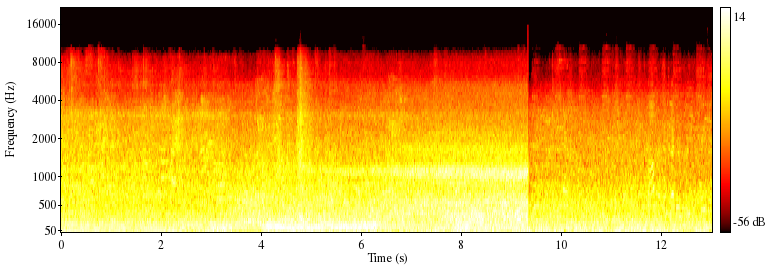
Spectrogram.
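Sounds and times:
electric train rumbling: 0:00.0 - 0:13.0
high steady whine: 0:03.3 - 0:09.4.

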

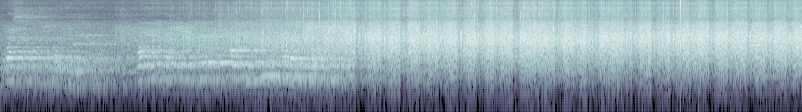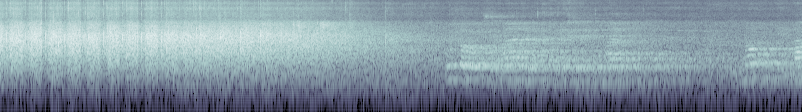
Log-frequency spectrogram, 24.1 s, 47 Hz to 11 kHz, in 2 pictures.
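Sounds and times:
crowd applauding: 0:01.8 - 0:18.5.

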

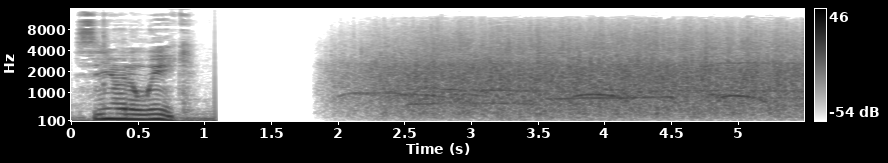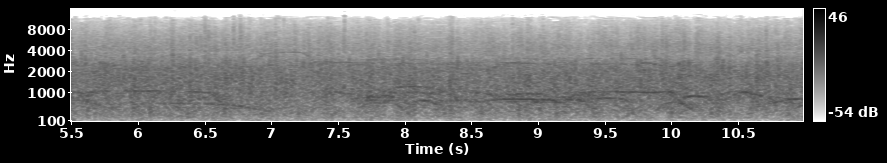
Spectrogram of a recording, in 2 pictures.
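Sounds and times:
crowd applauding: 0:01.8 - 0:10.9.

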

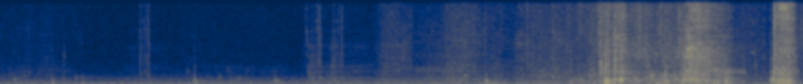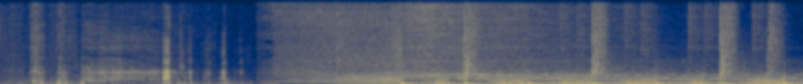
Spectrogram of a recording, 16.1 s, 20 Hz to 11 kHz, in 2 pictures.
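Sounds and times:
background music: 0:10.6 - 0:16.0.

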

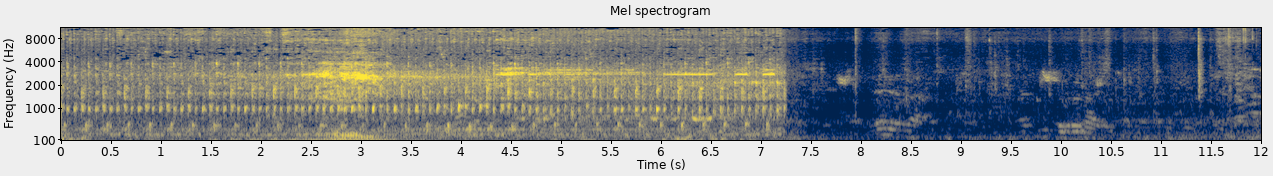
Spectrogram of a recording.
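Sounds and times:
even mechanical beat: 0:00.0 - 0:07.3.

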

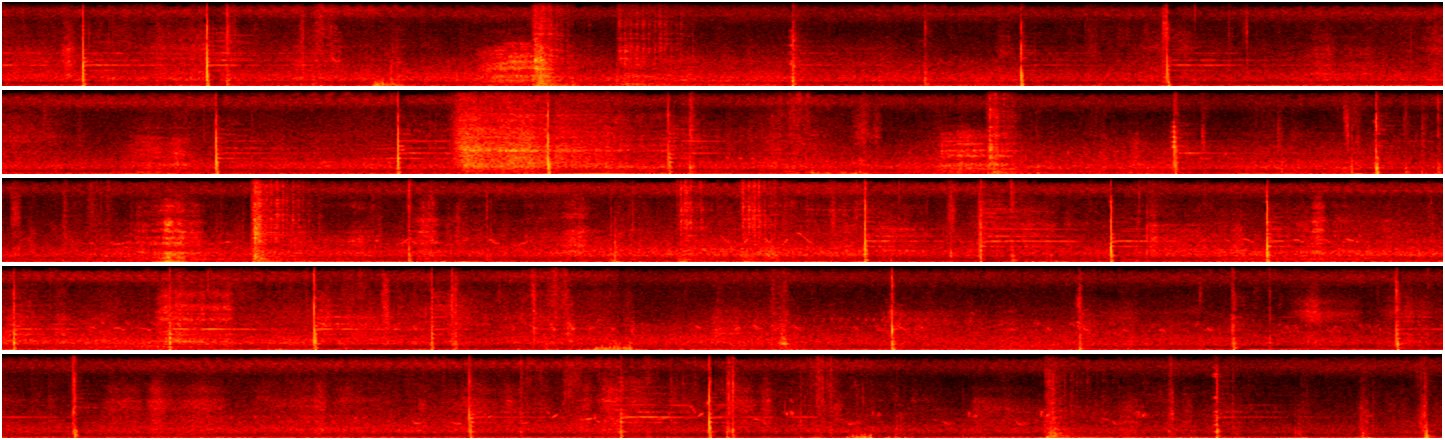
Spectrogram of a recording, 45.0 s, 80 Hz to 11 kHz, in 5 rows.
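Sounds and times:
steady low rumble: 0:00.0 - 0:45.0
basketball bouncing on court: 0:00.4 - 0:01.9, 0:03.3 - 0:07.6, 0:10.3 - 0:10.7, 0:11.3 - 0:14.1, 0:15.1 - 0:30.6, 0:31.8 - 0:32.8, 0:33.6 - 0:36.7, 0:38.6 - 0:45.0.

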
